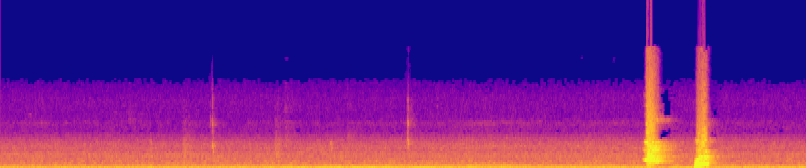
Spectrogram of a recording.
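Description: A dog barking twice in quick succession near the end, loud and close, each bark sliding down in pitch.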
